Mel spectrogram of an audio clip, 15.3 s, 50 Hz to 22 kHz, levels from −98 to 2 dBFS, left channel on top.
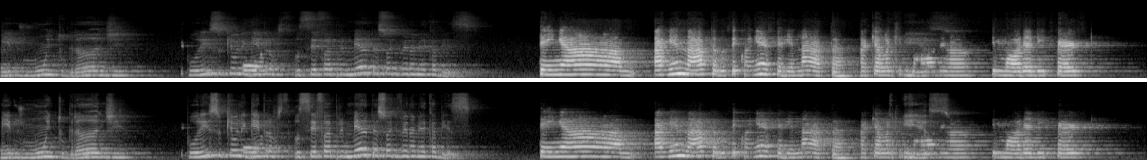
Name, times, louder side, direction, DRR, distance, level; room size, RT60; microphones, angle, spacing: voice 1, 0.0-1.7 2.5-6.0 11.9-12.5, right 2 dB, 65° right, 9 dB, 0.8 m, -32 dB
voice 2, 3.2-3.5 7.2-13.0 13.2-14.6, left 6 dB, 80° left, 14 dB, 0.5 m, -23 dB
11.5 x 8.7 x 6.1 m, 1.3 s
head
